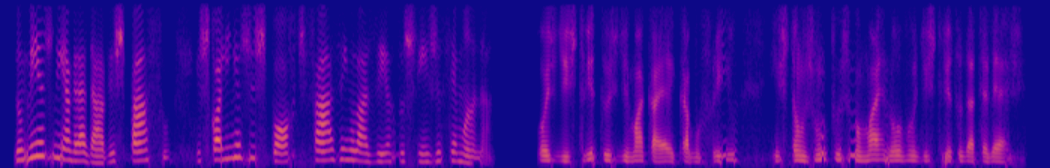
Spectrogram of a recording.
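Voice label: speech CODEC2 2400 bps, Portuguese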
